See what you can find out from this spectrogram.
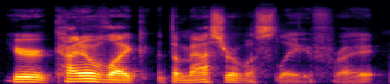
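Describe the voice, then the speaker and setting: A man's voice: lowish voice, animated, moderate pace. A man hosting a podcast, giving casual, opinionated commentary in slangy language full of profanity. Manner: slangy, profanity-laden speech. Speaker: podcast host.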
